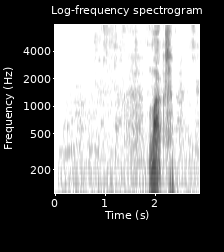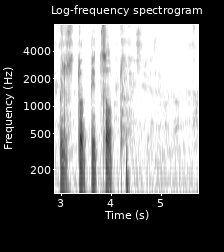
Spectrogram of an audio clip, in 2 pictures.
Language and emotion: Russian, positive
